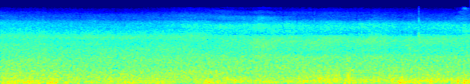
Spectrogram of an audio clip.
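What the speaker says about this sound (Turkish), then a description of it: "Oldukça rüzgarlı." A steady, continuous roar of wind sweeping across open water at Pattaya, with surf rumbling beneath and buffeting against the microphone; no voices.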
